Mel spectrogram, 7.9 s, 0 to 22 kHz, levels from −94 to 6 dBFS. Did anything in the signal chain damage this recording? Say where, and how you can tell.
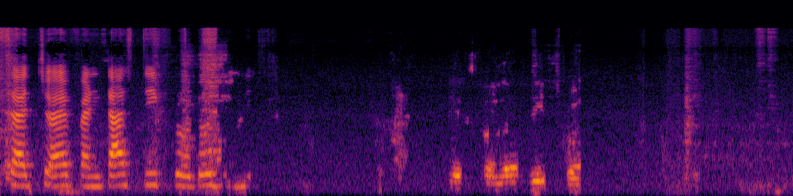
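Yes. The damage happens at the call-processing stage, in the echo canceller. Speech suppressed in double talk is the likely cause of a series of dips in the talker's level at 1.73–2.83 s (the deepest, roughly 25 dB), 3.77–4.09 s, 4.44 s, 5.28–5.59 s and 5.95–6.1 s. In those spans the canceller could not separate the near voice from loudspeaker echo, so it pulled both down. The talker fades or breaks up in pieces.

Background gated by the echo canceller appears at 3.15–3.49 s and 6.38–6.64 s. The room sound sinks by about 8 dB and about 10 dB, then comes back. While the loudspeaker was active, the canceller clamped the microphone hard and then let go. That leaves short holes in the ambience, audible as the noise floor briefly dipping and coming back.

The other side's voice leaking through is the likely explanation for a second voice from 4.48 to 5.83 s, at about the same loudness as the talker. 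The canceller did not subtract all of the far-end sound picked up from the loudspeaker. The residue passes through the Opus call path with the rest of the signal and sits on top of the talker. It overlaps one of the suppression dips at 5.28–5.59 s.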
